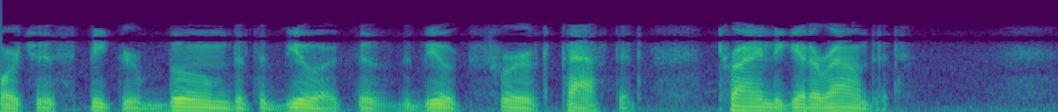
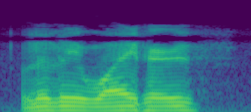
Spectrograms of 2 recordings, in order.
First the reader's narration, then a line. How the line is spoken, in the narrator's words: speaker thundered, a gross and magnified voice directly behind them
